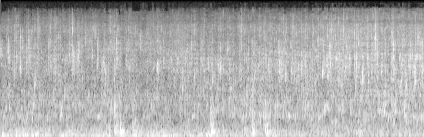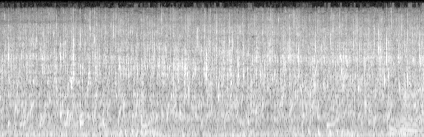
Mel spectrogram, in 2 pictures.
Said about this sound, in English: the water starts flowing out of the motor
